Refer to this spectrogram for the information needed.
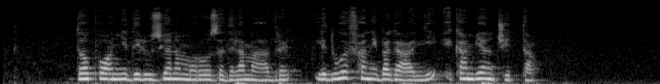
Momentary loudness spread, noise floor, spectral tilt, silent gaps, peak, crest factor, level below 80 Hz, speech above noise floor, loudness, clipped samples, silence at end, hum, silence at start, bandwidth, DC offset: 11 LU; -56 dBFS; -6.5 dB/octave; none; -4 dBFS; 16 dB; -42 dBFS; 38 dB; -19 LUFS; under 0.1%; 1.2 s; none; 0.75 s; 15 kHz; under 0.1%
